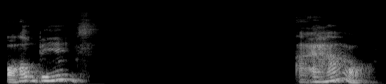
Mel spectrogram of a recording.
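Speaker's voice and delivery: incredulous, rising questioning lilt; mildly acted self-doubt. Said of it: "doubt says".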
